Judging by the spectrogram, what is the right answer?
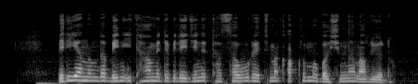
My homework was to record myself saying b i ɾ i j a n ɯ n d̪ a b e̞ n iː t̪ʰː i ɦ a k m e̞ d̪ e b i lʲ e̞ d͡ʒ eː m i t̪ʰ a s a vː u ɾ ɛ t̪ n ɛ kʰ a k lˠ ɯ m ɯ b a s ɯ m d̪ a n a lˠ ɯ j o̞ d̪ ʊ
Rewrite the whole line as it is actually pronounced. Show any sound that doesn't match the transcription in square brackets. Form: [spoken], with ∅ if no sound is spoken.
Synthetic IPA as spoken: b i ɾ i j a n ɯ n d̪ a b e̞ n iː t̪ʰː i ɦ a [∅] m e̞ d̪ e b i lʲ e̞ d͡ʒ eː [n] i t̪ʰ a s a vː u ɾ ɛ t̪ [m] ɛ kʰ a k lˠ ɯ m ɯ b a [ʃ] ɯ m d̪ a n a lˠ ɯ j o̞ d̪ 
